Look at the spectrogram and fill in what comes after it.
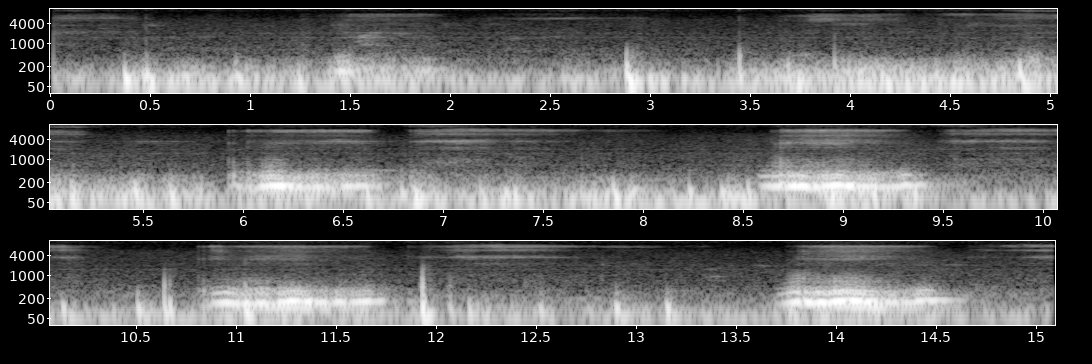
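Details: Sleeping Labrador puppy snoring: low, irregular, snorting snores a few seconds apart, with some rustling between them.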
